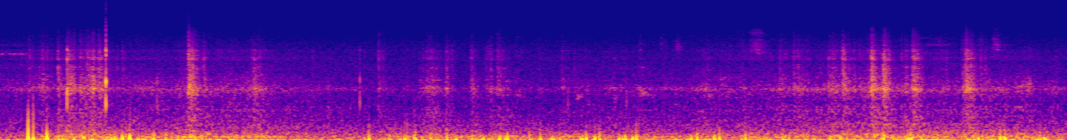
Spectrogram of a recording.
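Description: Wind rushing over the camera microphone on a swinging Star Flyer chair ride high in the air: a steady low rumble and buffeting, with scattered clicks and rattles through it.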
